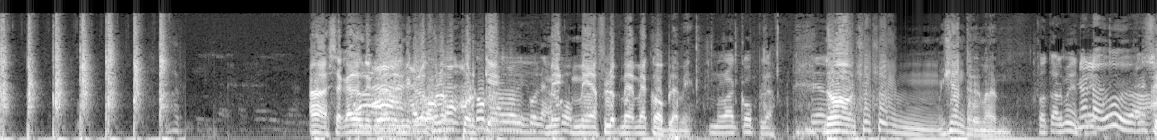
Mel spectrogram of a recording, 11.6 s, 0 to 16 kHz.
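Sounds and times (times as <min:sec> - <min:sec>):
hand claps in applause: 0:00.0 - 0:01.9
speech: 0:03.1 - 0:11.5.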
